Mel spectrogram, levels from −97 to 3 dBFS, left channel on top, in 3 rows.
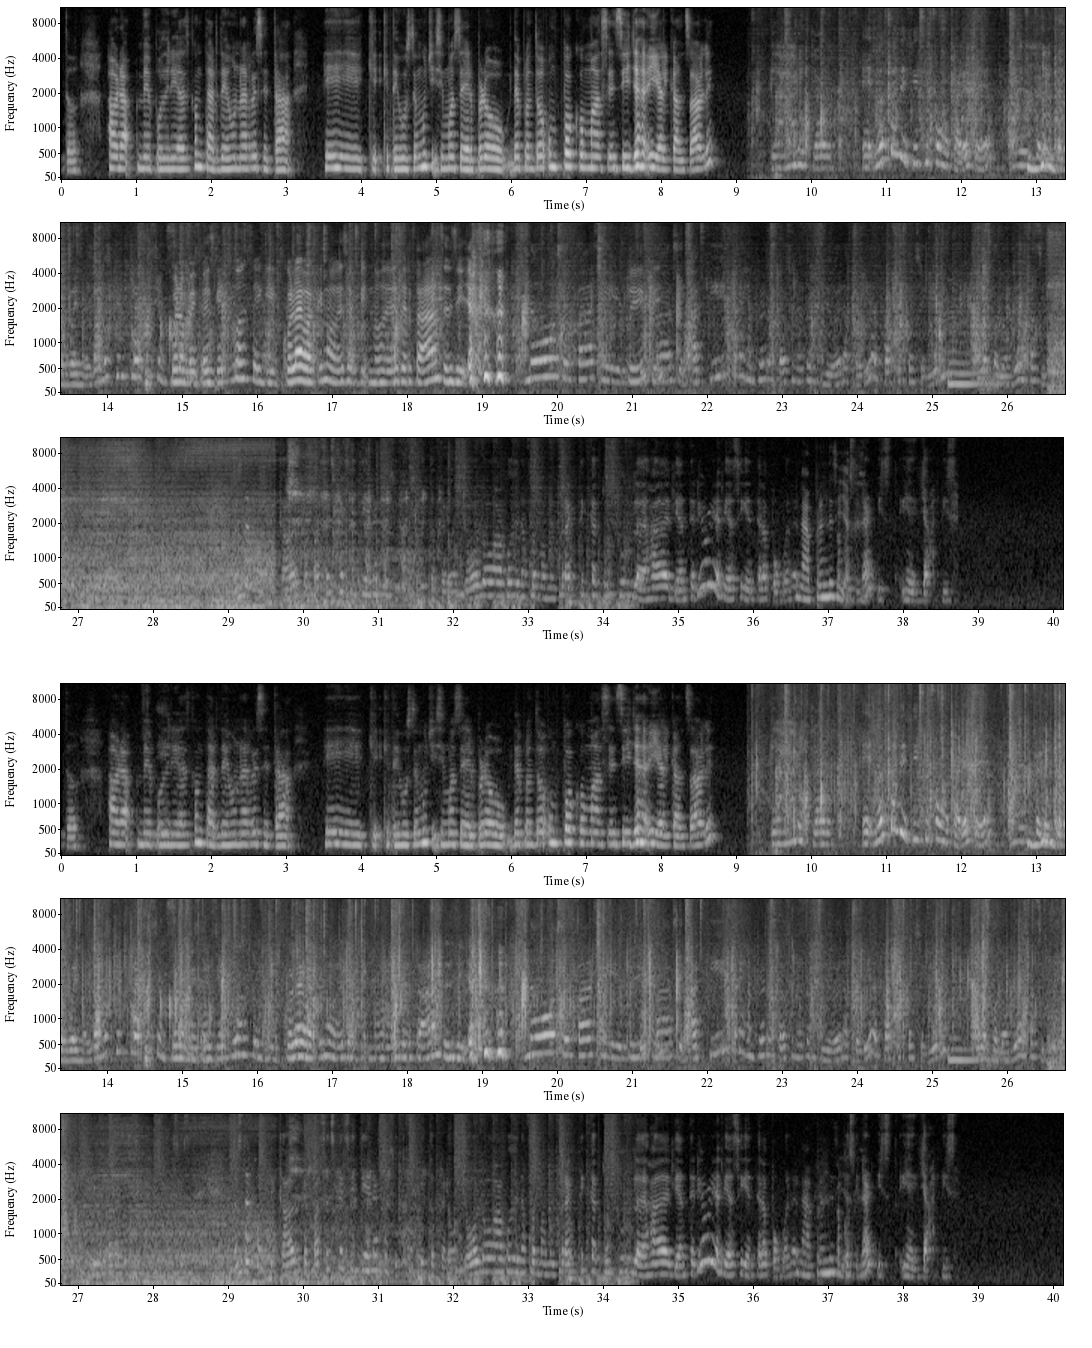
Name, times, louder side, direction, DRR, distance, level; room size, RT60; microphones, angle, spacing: voice 1, 0.1-3.2 3.5-8.7 12.9-13.3 14.9-19.3 20.9-21.4 25.2-26.0 28.8-29.2 36.6-37.3, left 5 dB, 50° left, 0.3 m, -30 dB
sound 1, 9.1-27.0, right 6 dB, 70° right, 0.5 m, -39 dB
voice 2, 9.4-15.8 19.6-36.6 37.2-38.7, right 2 dB, 20° right, 0.4 m, -38 dB
sound 2, 26.5-32.0, left 3 dB, 80° left, 0.7 m, -38 dB
Drum kit, 26.5-34.5, right 2 dB, 90° right, 0.8 m, -45 dB
2.6 x 2.4 x 2.5 m
head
